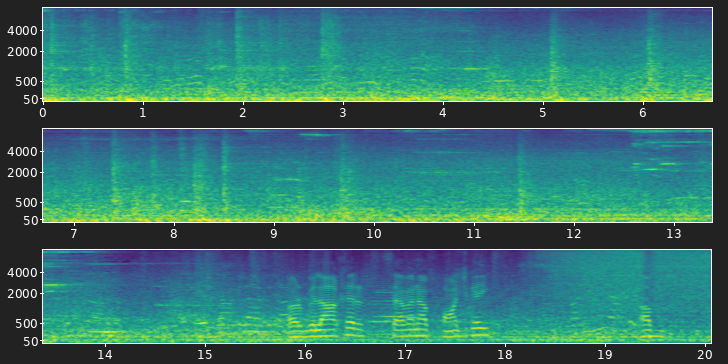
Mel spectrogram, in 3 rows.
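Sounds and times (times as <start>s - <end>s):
train rumbling: 0.0s - 20.0s
brakes squealing: 8.7s - 15.0s.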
